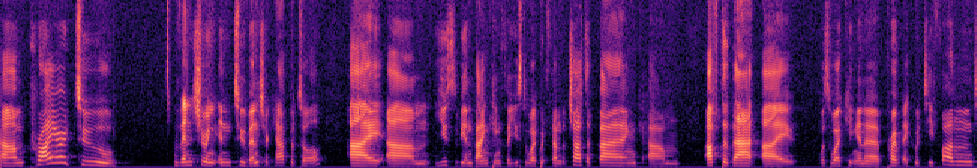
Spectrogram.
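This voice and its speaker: A woman with a bright, sharp tone is heard on a very clean recording with a silent background. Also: medium pitch for a woman, ordinary pitch variation, moderate pace. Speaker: venture capital investor. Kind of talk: panel discussion.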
